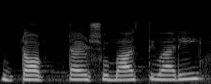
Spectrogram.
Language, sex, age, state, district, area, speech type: Hindi, female, 18-30, Uttar Pradesh, Chandauli, rural, spontaneous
